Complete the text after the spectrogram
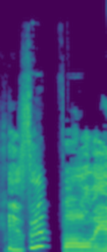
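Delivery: high, loud eager question; hopeful gasp of a guess; excited guess. Retold or imitated. Reader guessing the twist, high and eager.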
